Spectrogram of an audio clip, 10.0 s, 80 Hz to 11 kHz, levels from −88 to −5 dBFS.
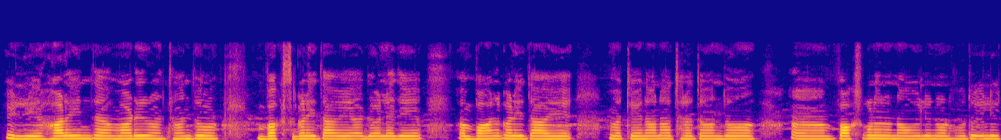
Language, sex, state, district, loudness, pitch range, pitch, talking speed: Kannada, female, Karnataka, Chamarajanagar, -18 LUFS, 215-225 Hz, 220 Hz, 115 wpm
